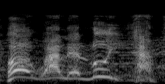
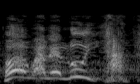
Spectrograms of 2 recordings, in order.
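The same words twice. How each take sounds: The two takes are said the same way.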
